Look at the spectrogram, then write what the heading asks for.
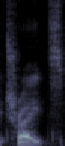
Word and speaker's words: traits: Some people say traits, but it depends whether you pronounce the T.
